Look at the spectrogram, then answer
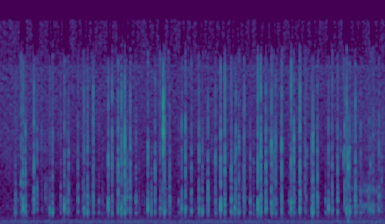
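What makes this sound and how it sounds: A nail tools case is tapped rapidly with natural fingernails, giving a dense run of light, sharp clicks. The taps sit over a steady low background hum.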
